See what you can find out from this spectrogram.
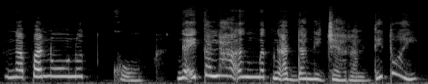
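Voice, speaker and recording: A woman's voice: extremely high pitch, sing-song, normal speed, no room sound. A woman with an Ilocano Filipino accent playing a curious, chatty young friend in a radio drama. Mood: puzzled, confiding.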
